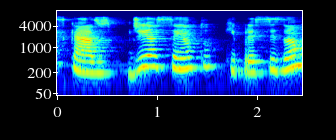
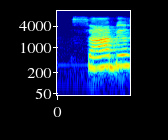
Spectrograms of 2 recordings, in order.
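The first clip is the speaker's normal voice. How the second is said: "sábia" with a loud SÁ; stress on first syllable; 3 semitones higher, 6 dB louder than usual. Shown as a demonstration. Teacher listing the three words, "sábia" stressed loudly on SÁ. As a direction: say "sábia" as SÁ-bia. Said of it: "o acento é no A".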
